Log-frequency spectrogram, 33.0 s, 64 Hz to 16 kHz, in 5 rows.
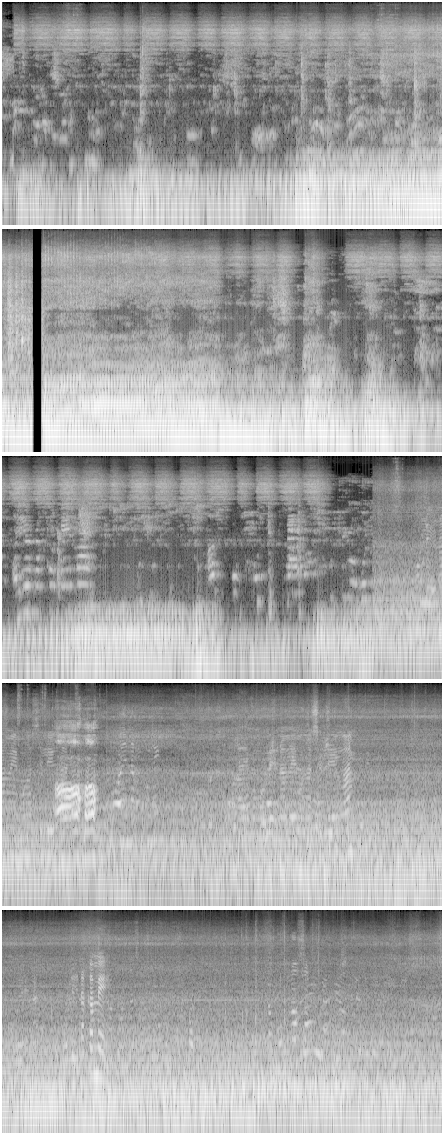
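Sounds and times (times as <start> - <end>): van engine humming: 18.1 - 33.0.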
